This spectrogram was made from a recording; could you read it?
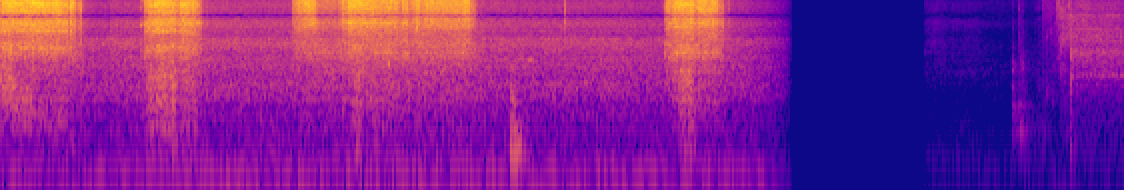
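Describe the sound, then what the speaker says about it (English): Aerosol lanolin spray from a thin nozzle is applied in car body cavities during an inner A-pillar repair, heard as several close, loud hissing bursts of uneven length, then silence and a faint clatter. "So I'm going to spray in some aerosol lanolin."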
